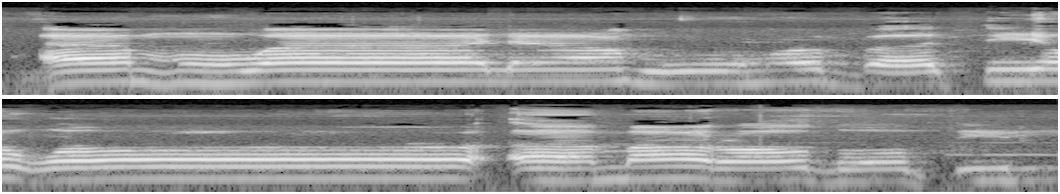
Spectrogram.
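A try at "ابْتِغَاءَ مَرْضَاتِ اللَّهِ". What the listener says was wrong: Doanya 2 harokat. Jangan itu jangan pendek. Mardatillahi wa tathbita.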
